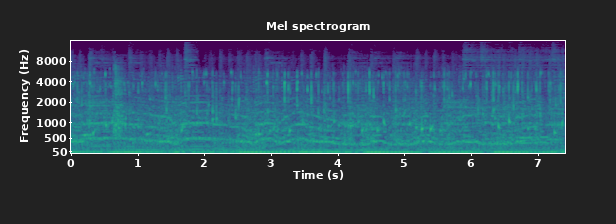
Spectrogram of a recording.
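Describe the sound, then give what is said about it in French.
Water flowing steadily in a fountain, a continuous dense splash and rush with no breaks, with voice-like tonal sounds running over it throughout. “Toujours l'eau qui coule. Dans la fontaine de Cheyou.”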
